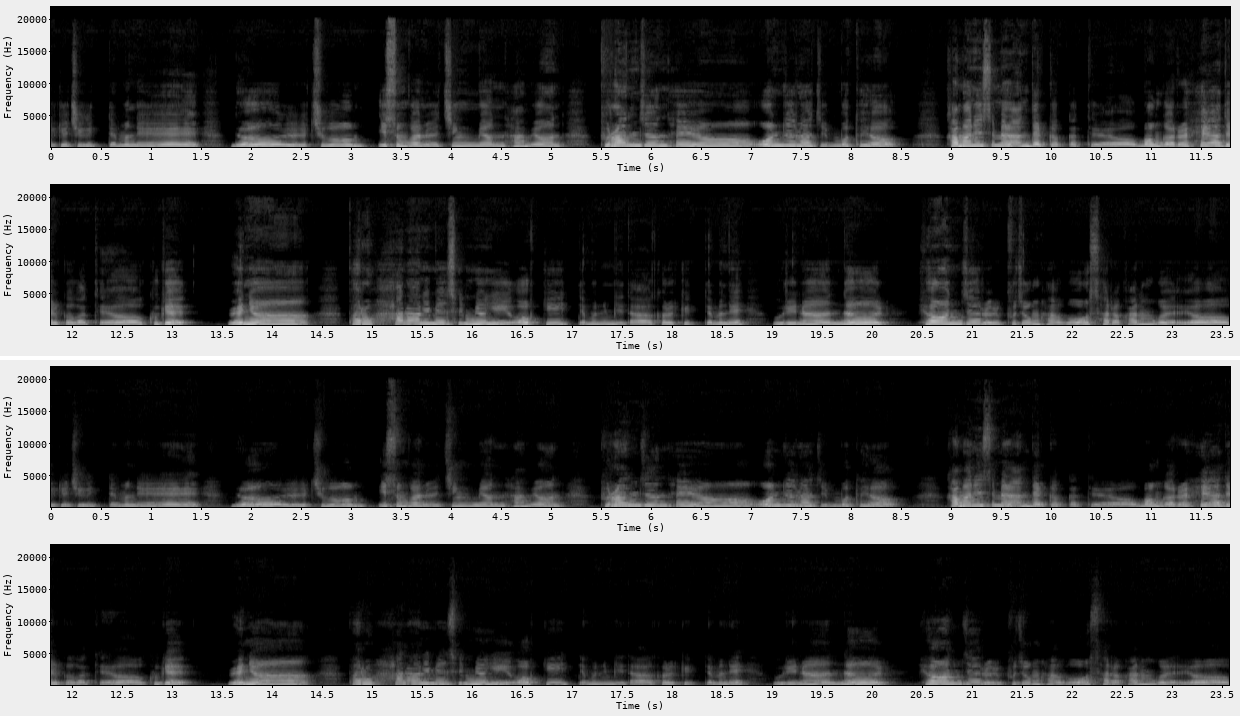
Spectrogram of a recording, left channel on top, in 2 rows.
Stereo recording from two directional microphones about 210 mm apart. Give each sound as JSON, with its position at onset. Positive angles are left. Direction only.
{"t": 0.1, "sound": "speech", "side_deg": 45}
